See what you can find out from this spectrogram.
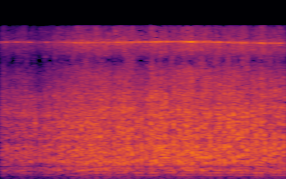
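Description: helicopter

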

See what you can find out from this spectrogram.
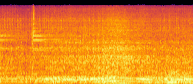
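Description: small boat engine running

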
